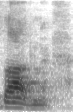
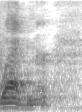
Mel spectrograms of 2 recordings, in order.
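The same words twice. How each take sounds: First: The name begins with a German V sound. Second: The name begins with an English W sound. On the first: The speaker knows the German pronunciation. The speaker calls it right. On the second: The speaker does not know the German pronunciation. The speaker calls it wrong. "in American, if they don't, if they didn't study music or don't know Germanic pronunciation, we just say Wagner"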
